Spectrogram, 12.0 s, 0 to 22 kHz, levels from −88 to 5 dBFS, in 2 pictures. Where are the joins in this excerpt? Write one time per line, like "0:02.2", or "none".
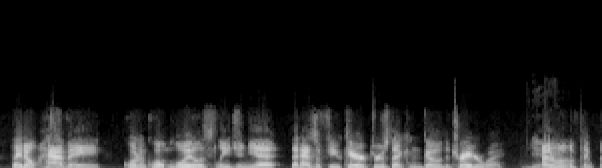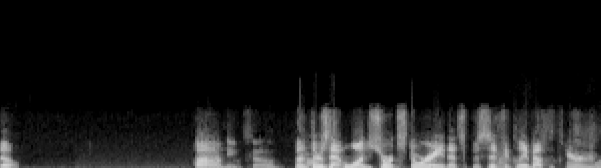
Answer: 0:05.2
0:08.9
